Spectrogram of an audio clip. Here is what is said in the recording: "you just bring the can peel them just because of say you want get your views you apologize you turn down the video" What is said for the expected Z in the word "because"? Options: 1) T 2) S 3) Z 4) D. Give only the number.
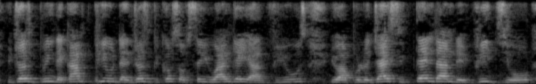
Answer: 2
